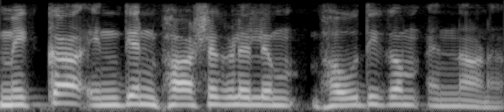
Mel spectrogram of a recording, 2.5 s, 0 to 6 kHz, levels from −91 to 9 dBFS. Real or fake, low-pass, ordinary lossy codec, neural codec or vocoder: real; 5.4 kHz; AAC, 48 kbps; none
